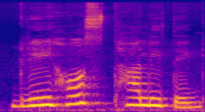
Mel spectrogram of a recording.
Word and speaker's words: গৃহস্থালিতে: গৃহস্থালিতে, গরিফলা গৃহ, গৃহ দন্তস গৃহস, তারপর এই যে হর উচ্চারণটা থ হবে, গৃহস্থা, থা লিতে, এইটুকু আলাদা উচ্চারণ করবে তাহলে সুবিধা হবে।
